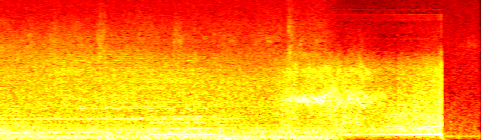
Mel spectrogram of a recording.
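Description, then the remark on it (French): A car that no longer responds to its controls roars at crazy speed on a drive to Paris, with a sustained, rising screech of tires skidding, loud, before cutting off abruptly near the end. No voices are heard. “Durant le trajet, la voiture ne répond plus à ses commandes.”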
